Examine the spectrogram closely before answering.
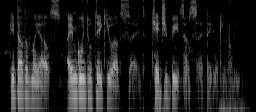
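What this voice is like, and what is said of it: Imitates a Russian woman's accent. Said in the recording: “you sound just like a Russian woman ... I've been working on my Russian women”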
